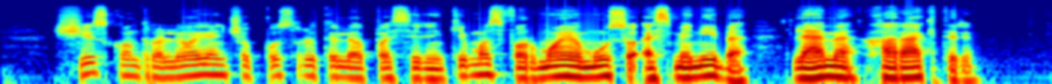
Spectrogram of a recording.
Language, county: Lithuanian, Klaipėda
